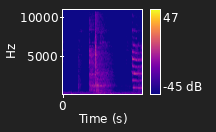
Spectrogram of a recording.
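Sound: cat meowing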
